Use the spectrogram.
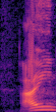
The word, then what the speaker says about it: عين: عين Ayn is pronounced from the middle of the throat.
